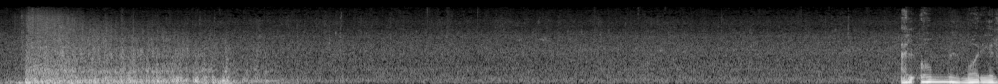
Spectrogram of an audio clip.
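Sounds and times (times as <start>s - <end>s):
rolling thunder in a heavy thunderstorm: 0.0s - 3.3s
pouring rain: 0.0s - 9.9s
speech: 9.3s - 9.9s.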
